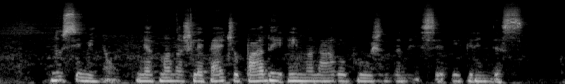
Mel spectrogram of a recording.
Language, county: Lithuanian, Vilnius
